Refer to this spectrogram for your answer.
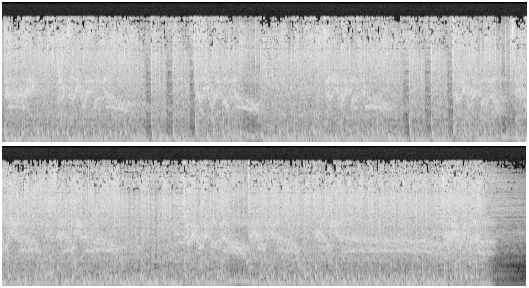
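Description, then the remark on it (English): Loud, dense heavy metal music plays continuously with pounding drums, distorted guitars and harsh screaming vocal lines, performed by a band from Chicago, then cuts off abruptly near the end. “That is such a great track.”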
